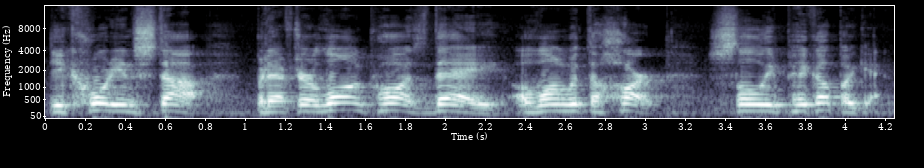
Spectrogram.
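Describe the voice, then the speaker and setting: A man's voice: on the high side, a little fast. A man hosting a gaming video, reading game lore aloud and breaking off for chatty, wry asides.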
